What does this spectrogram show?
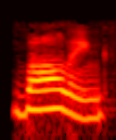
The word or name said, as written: balling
